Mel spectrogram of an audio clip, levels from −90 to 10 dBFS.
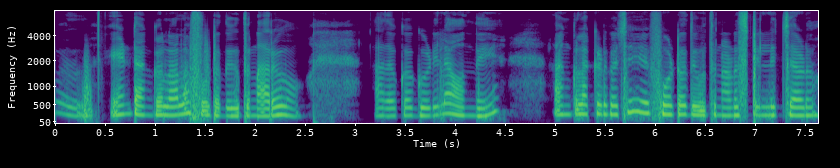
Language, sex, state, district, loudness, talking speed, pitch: Telugu, female, Telangana, Nalgonda, -18 LUFS, 150 wpm, 215 Hz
